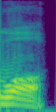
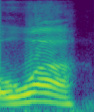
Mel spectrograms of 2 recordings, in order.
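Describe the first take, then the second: First: The wa is heavy and thick. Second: The wa is light and thin. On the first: The speaker calls it wrong. "tiba-tiba mari wa" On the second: The speaker calls it right. "Kadang-kadang sebut wa"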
